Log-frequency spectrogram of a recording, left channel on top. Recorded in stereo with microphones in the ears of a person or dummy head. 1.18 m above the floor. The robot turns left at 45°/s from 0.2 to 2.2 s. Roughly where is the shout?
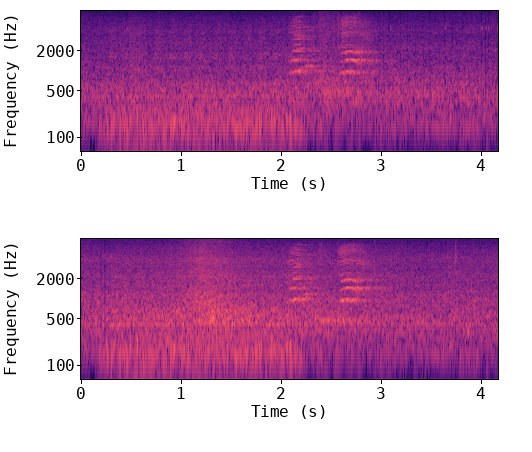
Right.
